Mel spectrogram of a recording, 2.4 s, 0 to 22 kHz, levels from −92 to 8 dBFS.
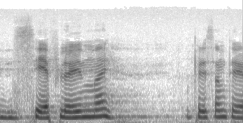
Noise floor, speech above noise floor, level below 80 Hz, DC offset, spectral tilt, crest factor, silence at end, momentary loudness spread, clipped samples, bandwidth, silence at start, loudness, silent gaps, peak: -47 dBFS; 24 dB; -50 dBFS; under 0.1%; -6.5 dB/octave; 18 dB; 0 s; 17 LU; under 0.1%; 16 kHz; 0 s; -23 LUFS; none; -8 dBFS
